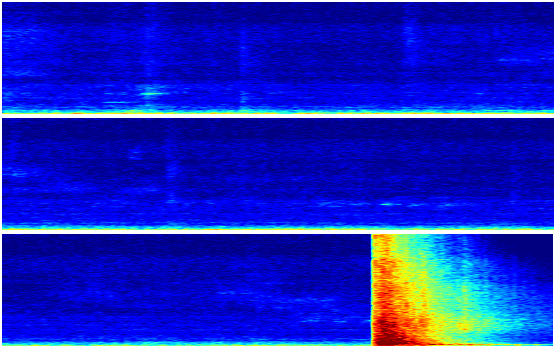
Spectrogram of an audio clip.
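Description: A Kropatschek rifle fired once with a smokeless black powder substitute load, a single sharp loud report near the end that follows long near-silence and decays quickly.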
